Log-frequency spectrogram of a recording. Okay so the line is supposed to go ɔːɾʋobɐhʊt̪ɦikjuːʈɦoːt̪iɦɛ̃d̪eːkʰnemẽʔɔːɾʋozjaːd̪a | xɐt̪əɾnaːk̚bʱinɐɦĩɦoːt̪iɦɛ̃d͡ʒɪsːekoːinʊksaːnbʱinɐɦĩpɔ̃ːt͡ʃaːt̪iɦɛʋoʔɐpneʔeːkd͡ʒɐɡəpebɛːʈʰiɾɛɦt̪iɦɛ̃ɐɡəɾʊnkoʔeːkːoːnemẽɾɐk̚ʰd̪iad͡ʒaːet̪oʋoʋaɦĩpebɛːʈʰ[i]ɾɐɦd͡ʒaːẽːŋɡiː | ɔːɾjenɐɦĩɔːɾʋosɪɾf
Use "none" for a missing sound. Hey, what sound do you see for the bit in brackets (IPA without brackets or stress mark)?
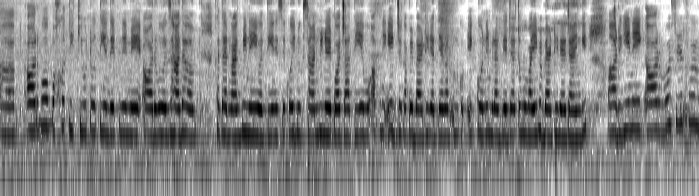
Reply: i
